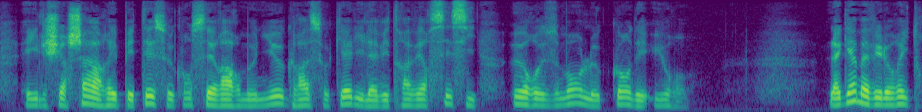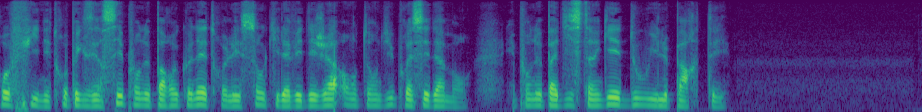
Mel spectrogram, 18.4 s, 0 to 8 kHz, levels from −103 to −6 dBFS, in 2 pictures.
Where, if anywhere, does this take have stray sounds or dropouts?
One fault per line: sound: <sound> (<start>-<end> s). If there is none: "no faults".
no faults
